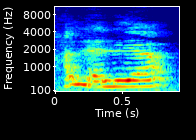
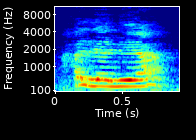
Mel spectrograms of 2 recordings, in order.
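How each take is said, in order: The two takes are said the same way.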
